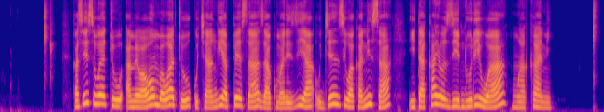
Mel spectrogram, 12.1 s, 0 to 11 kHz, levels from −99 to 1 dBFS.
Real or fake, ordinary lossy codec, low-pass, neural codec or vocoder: fake; none; none; vocoder, 22.05 kHz, 80 mel bands, Vocos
